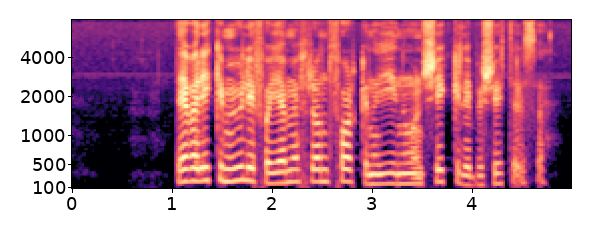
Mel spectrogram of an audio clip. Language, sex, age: Norwegian, female, 48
